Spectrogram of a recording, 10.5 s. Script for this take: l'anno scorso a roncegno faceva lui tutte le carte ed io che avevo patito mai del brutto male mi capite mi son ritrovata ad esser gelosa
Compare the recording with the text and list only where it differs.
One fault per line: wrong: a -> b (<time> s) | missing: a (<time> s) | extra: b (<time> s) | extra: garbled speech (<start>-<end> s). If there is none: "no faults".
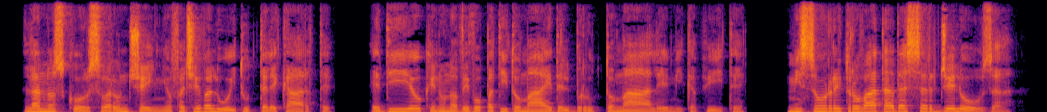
extra: non (4.3 s)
